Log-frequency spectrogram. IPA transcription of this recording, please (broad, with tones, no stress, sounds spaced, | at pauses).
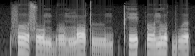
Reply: f ɤː˥˨ s oː˧˩ n b ɤː˩ m ŋ ɔː˥˨ t̪ ɯː˩ m | pʰ eː˧˥ p̚ ʔ ɤː˧˥ n l o˥˨ t̚ b u˧ ə̯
